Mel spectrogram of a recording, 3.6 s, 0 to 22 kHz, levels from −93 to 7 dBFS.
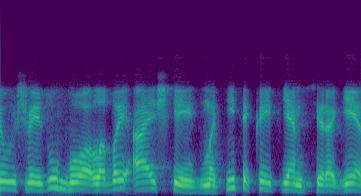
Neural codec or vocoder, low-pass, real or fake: codec, 24 kHz, 1.2 kbps, DualCodec; 7.2 kHz; fake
